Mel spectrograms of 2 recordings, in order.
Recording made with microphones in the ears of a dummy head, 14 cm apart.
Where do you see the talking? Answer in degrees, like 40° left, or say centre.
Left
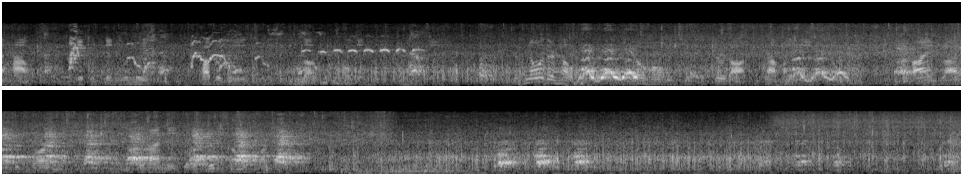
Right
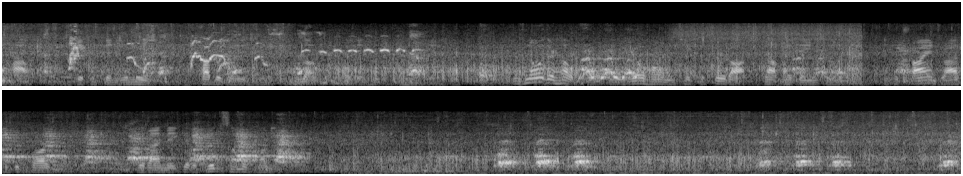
20° right.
